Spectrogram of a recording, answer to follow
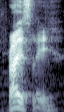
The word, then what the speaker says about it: Wriothesley: up by the rizman Risley I figured out how to pronounce a stupid ass name it's not French actually it's uh it's British that's weird look there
